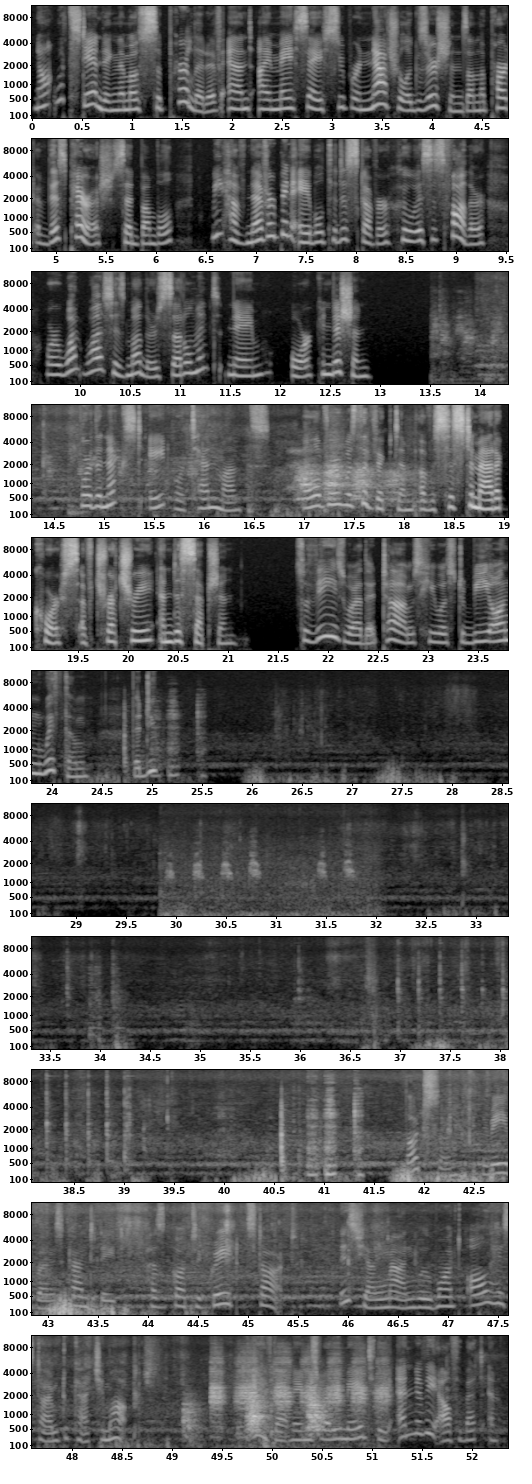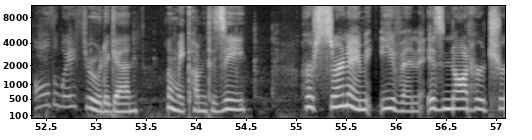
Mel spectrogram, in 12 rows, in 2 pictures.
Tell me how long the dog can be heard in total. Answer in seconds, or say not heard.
4 s.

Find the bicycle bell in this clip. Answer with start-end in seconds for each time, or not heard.
not heard.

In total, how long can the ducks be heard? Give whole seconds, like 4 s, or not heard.
7 s.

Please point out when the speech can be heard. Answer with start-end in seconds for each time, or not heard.
0.0-12.9, 14.8-25.1, 41.8-48.8, 49.8-57.0.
